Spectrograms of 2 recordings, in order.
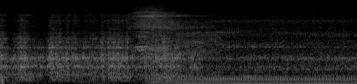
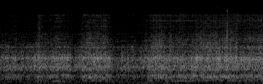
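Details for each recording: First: Pump test rig: vapor bubble from about 28 inHg suction clears once the tank valve reopens to restore pressure, and the rough crackling rush gives way to a steady, even pump hum as running smooths out. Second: Pump test with suction pressure around 26–28 inches of mercury vacuum: steady hissing, rushing noise with a band near 1 kHz as flow is lost, a big vapor bubble collects in the flow meter, pump running nearly dry from vapor or air.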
